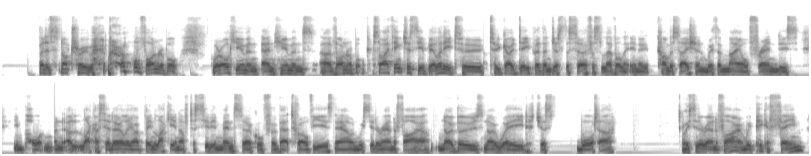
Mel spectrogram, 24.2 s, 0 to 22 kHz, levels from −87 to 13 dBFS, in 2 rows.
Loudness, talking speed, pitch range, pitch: -26 LUFS, 195 wpm, 95-105 Hz, 100 Hz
